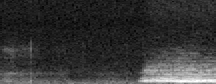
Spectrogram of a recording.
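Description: Near silence, then about a second and a half in a steady held chord of several tones begins.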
